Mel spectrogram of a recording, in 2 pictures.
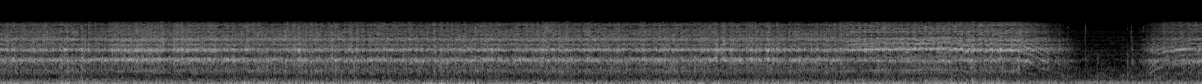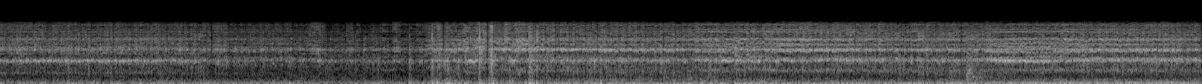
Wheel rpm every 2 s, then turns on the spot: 160, 160, 160, 160, 150, 60, 140, 110, 150, 160, 160, 160.
none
